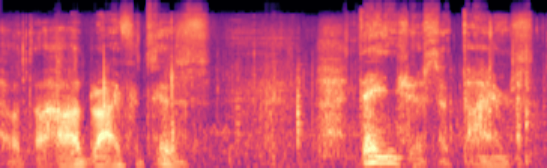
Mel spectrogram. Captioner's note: sighs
